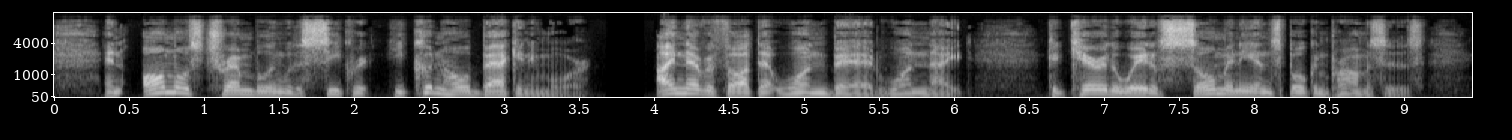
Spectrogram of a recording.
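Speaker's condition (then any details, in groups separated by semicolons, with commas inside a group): No condition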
